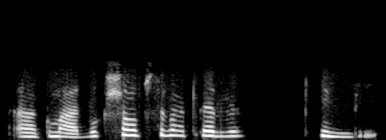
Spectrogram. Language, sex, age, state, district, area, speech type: Punjabi, female, 18-30, Punjab, Kapurthala, urban, conversation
